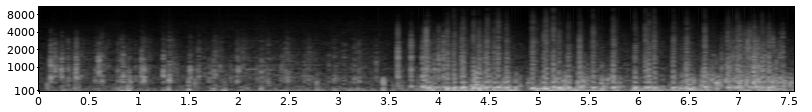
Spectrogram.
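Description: Fireworks going off in a rapid run of bangs and crackles, growing denser and louder about four seconds in.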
